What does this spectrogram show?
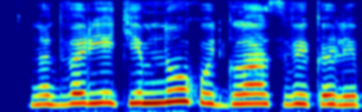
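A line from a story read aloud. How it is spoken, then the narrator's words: Groaning. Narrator (Russian): простонал Флар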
